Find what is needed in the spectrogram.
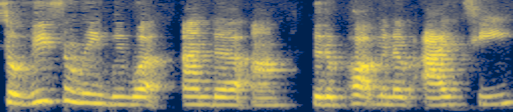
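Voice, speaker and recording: At a moderate pace, a woman with a fairly high pitch talks in a plain, everyday voice with ordinary pitch variation. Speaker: outreach manager presenting a state program. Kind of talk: presentation.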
